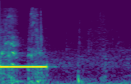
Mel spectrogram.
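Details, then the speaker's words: Training demonstration of a LUCAS mechanical CPR device: half-second electronic beep then quiet, the device pausing compressions so rescuers can give breaths with a bag valve mask; ventilation pause alert. "hear the pause now that we could give a restoration with our bag valve mask"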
